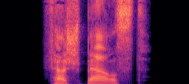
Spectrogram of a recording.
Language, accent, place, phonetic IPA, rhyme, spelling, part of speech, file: German, Germany, Berlin, [fɛɐ̯ˈʃpɛʁst], -ɛʁst, versperrst, verb, De-versperrst.ogg
- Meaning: second-person singular present of versperren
